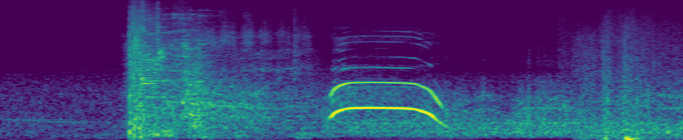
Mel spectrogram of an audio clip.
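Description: Wind rushes loudly as a figure leaps into the air.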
